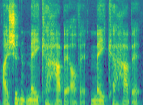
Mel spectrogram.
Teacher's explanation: Also here, a bit of linking. We link the K and the A and we say, I shouldn't make a habit of it.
